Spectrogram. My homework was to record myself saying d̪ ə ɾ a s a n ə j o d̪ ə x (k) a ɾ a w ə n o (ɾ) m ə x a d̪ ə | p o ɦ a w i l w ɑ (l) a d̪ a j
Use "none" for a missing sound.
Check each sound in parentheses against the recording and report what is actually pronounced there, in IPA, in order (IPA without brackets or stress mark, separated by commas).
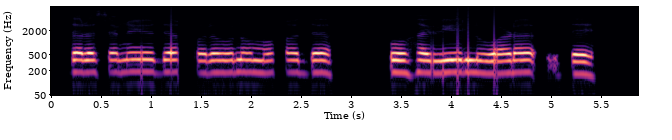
p, none, ɽ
